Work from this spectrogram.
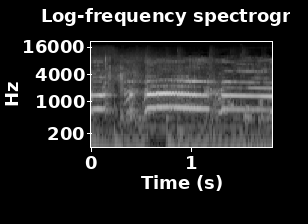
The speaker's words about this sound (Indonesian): mohon maaf ada suara ayam oke okay, baik uh, lebih lebih alami ya lebih lebih uh, ini ya Baik kayaknya lu punya ternak ayam deh enggak tetangga gue cuy oh, tetangga oke okay, tetangga mohon maaf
